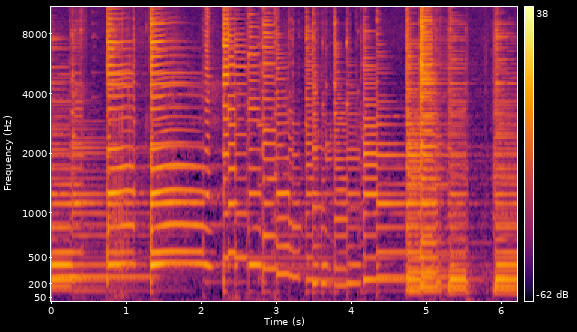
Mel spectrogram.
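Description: Acoustic guitar playing the instrumental close of a blues song, a mix of struck chords and single picked notes.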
